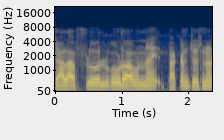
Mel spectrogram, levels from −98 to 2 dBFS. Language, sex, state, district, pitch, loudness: Telugu, male, Andhra Pradesh, Krishna, 145 Hz, -19 LUFS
